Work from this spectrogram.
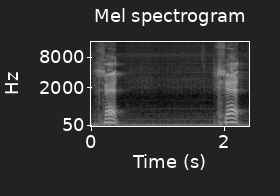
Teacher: a chet is pronounced in the back of the throat on top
